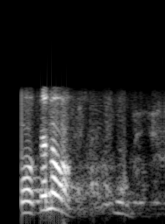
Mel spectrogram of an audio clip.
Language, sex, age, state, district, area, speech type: Manipuri, male, 45-60, Manipur, Kakching, rural, conversation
